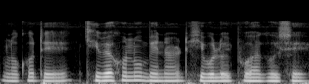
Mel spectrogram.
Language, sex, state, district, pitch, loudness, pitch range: Assamese, male, Assam, Sonitpur, 165 Hz, -17 LUFS, 160-175 Hz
